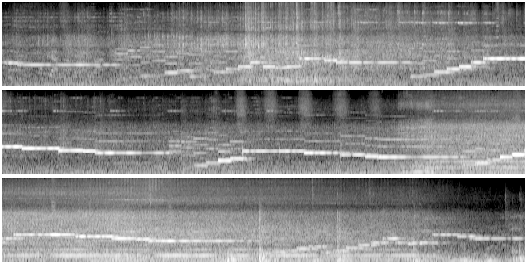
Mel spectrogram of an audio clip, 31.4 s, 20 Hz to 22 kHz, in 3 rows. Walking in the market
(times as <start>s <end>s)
0.0s 9.3s, 16.6s 31.3s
